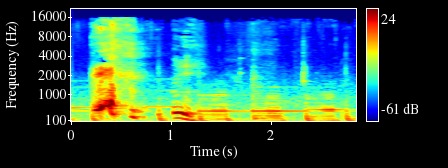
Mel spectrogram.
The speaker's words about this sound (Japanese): やばい、くしゃみが出そうだ。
